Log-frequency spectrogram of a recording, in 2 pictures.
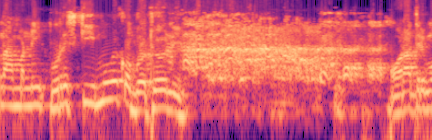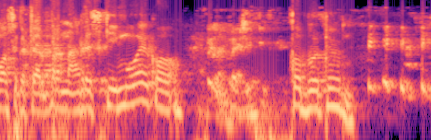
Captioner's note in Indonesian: tertawa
